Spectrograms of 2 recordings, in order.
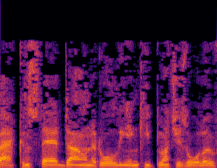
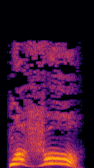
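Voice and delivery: high, louder disbelieving demand; can't believe he'd save it; incredulous demand; 4 dB louder than usual. Acted. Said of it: "demanded Ron incredulously".

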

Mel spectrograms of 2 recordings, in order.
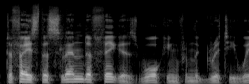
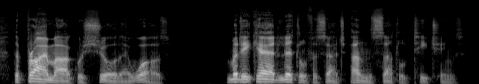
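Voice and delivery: usual speaking voice

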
